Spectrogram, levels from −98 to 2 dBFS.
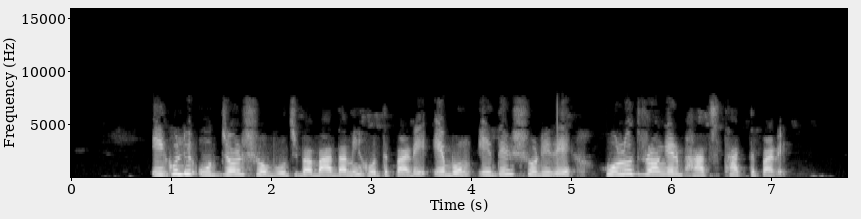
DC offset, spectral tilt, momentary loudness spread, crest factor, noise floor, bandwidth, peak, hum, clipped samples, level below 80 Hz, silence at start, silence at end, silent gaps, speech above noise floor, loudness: under 0.1%; -5 dB/octave; 8 LU; 16 dB; -77 dBFS; 7.2 kHz; -2 dBFS; none; under 0.1%; -66 dBFS; 0.8 s; 0.65 s; none; 60 dB; -17 LUFS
